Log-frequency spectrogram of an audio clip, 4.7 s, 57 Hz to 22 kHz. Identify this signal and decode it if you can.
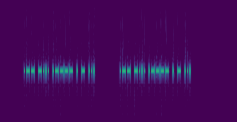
Morse code, heard as a keyed tone, about 51 wpm, 700 Hz. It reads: WB1ETS WB1ETS
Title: USA Call Signs - 6 Characters - Repeated 2x - 50wpm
